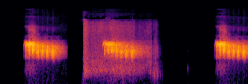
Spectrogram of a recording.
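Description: A Long-tailed Tit gives three dry, buzzy, rattling churrs, each under a second and high-pitched, with a brief rustle of background noise between them.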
